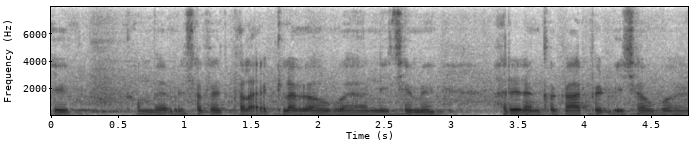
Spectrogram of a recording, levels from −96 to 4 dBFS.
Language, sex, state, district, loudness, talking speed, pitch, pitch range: Hindi, male, Chhattisgarh, Bastar, -18 LUFS, 250 wpm, 125 Hz, 120-130 Hz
